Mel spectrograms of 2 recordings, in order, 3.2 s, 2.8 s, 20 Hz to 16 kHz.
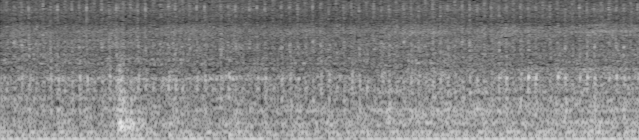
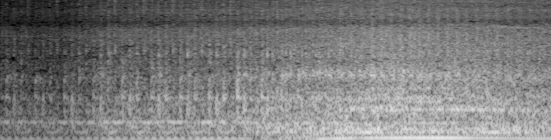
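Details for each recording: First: Ford Figo, 94 km, code P0203: rough, lumpy idle unchanged when cylinder three injector connector is pulled; that injector has shorted, causing the misfire. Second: Ford Figo engine after repair of DTC P0203 injector circuit fault, which had caused knocking, hunting, pickup problems and a missing cylinder 1. Steady, even clatter rising smoothly with a light rev, no knock or missing; running clean.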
